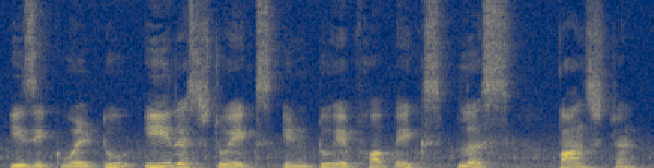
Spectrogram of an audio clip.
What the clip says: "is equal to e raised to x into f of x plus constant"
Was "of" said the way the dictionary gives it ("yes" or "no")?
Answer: no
